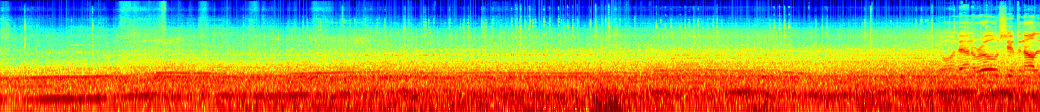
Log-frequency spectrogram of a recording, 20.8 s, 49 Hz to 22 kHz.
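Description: Ford F-150 pickup engine, a rust-bucket truck, rumbles at idle with low steady throb and a slight rise midway, running continuously while people talk over it.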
